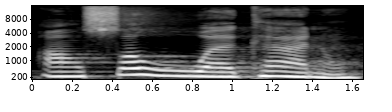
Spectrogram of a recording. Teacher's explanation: Jadi huruf pertama harus sukun ya. Maka dibacanya lebur ya ke huruf kedua. Jadi langsung aja fokus ke waw yang tasydid. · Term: idgham mutamatsilain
